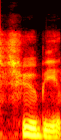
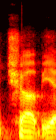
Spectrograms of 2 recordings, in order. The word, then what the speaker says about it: Chuby: No, it's Chuby. Like, I used to do that as a joke on, like, PlayStation. Back when people in the lobby would call me Chubby, and I'd be like, you said it wrong.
